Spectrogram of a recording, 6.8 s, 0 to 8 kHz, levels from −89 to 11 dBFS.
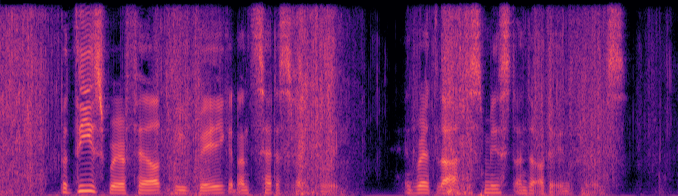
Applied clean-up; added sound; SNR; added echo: none; Tearing; 9 dB; none.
